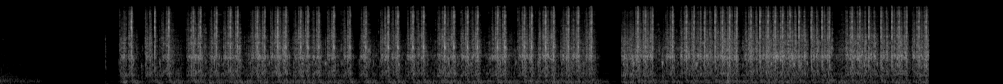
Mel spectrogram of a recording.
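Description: Typewriter keystroke sound effect: rapid clatter of keys in two runs, broken briefly about six seconds in, stopping about a second before the end.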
